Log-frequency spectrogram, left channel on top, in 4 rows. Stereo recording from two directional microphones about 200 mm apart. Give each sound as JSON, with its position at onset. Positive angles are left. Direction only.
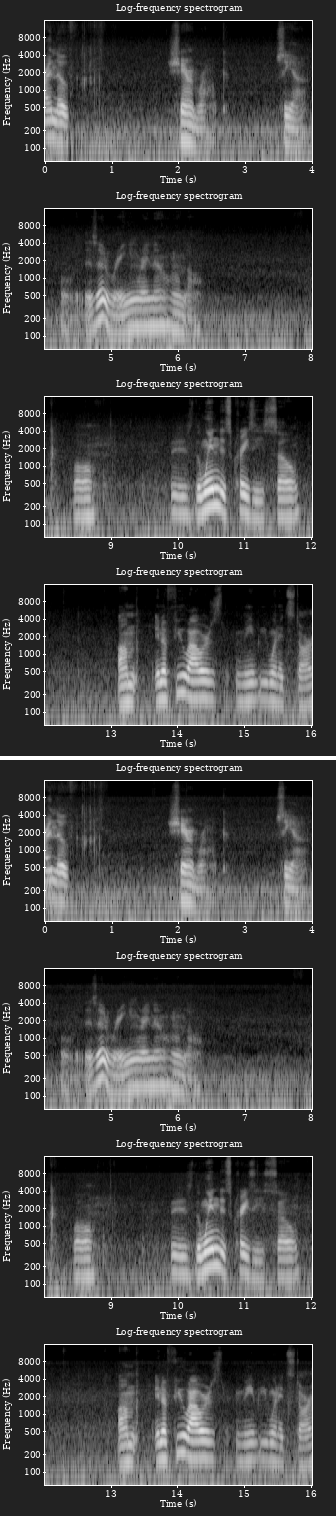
{"t": 0.0, "sound": "speech", "side_deg": 20}
{"t": 1.9, "sound": "speech", "side_deg": 20}
{"t": 3.5, "sound": "speech", "side_deg": 15}
{"t": 8.5, "sound": "speech", "side_deg": 15}
{"t": 9.8, "sound": "speech", "side_deg": 0}
{"t": 10.4, "sound": "speech", "side_deg": 30}
{"t": 13.1, "sound": "speech", "side_deg": 20}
